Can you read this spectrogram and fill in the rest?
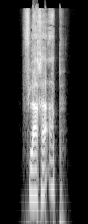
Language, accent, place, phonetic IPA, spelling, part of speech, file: German, Germany, Berlin, [ˌflaxə ˈap], flache ab, verb, De-flache ab.ogg
- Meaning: inflection of abflachen: 1. first-person singular present 2. first/third-person singular subjunctive I 3. singular imperative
